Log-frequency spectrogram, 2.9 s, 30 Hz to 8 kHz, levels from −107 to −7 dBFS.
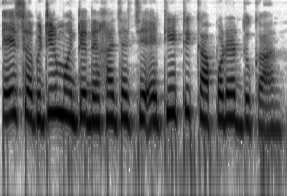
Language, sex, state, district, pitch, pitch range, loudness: Bengali, female, Assam, Hailakandi, 275 Hz, 260-290 Hz, -13 LUFS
